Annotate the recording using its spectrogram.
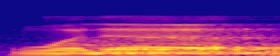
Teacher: وَلَا يَأْمُرَكُمْ أَن تَتَّخِذُوا الْمَلَائِكَةَ الملائكة والنبيين أربابا ولا واو ہنڈکینا تمام گلائی سے ادا کریں گے. لا الف مدہ ہے، لام باریک ہے، 2 حرکات لمبا ہے. یأمرکم میں حمزہ ساکن جھٹکے سے ادا کیا جائے گا.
